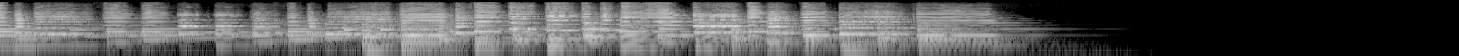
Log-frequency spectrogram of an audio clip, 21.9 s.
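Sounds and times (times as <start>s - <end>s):
strings performing a song: 0.0s - 15.8s.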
